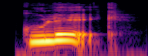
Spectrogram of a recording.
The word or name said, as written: guldæg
